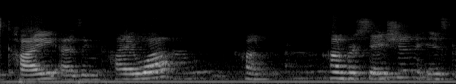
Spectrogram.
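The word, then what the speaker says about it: 会: that's out and it's the alternate pronunciation of this one is Kai as in Kawa conversation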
